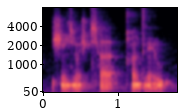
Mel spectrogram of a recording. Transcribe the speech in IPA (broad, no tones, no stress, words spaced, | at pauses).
ʃɛ̃ʑɔ̃ʃt͡ɕʰa | qʰə̃ d͡zɛ̃u̯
